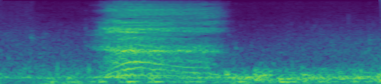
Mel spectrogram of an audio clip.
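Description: A person's deep breath in, one sharp, breathy inhale lasting about half a second, rising out of a quiet background and ending abruptly, with no talk.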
